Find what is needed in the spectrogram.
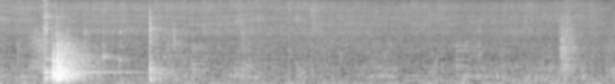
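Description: Chicken breasts sizzling faintly on a hot barbecue grill plate, with a brief louder spoon-and-bowl sound about half a second in and a light tap a second later.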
